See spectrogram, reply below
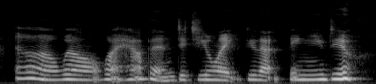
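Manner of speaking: snooty, prying, superior, nosy busybody tone. Speaker imagines family reacting to news of a breakup; mock-snooty nosy relative voice. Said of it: "Do you like my snooty family, nosy family member voice".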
